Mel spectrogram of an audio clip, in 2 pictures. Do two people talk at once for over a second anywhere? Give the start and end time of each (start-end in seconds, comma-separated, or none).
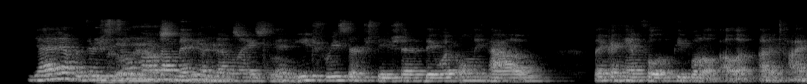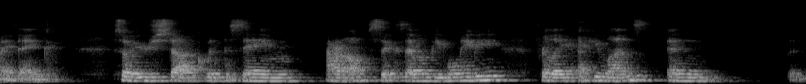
0.9-2.9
